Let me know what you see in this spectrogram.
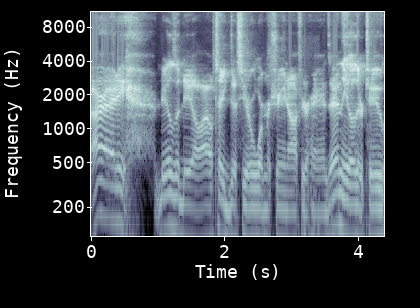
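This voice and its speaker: A man's put-on character voice, raspy and fairly low, at a fairly quick pace over light background noise. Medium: actual play. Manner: casual, profane, pushy.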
